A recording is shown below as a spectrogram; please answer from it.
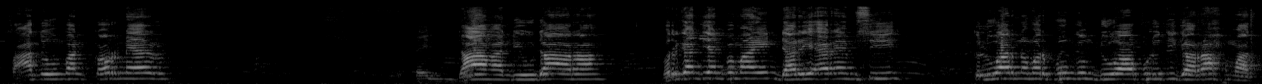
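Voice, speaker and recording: A man's voice: very high-pitched, pushed and bright, reverberant. A man giving live football commentary in short, separated phrases, like a stadium announcer.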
